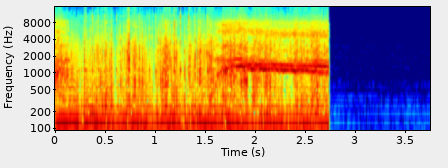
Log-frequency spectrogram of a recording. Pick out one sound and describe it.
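A distorted, harsh scream blares loudly.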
